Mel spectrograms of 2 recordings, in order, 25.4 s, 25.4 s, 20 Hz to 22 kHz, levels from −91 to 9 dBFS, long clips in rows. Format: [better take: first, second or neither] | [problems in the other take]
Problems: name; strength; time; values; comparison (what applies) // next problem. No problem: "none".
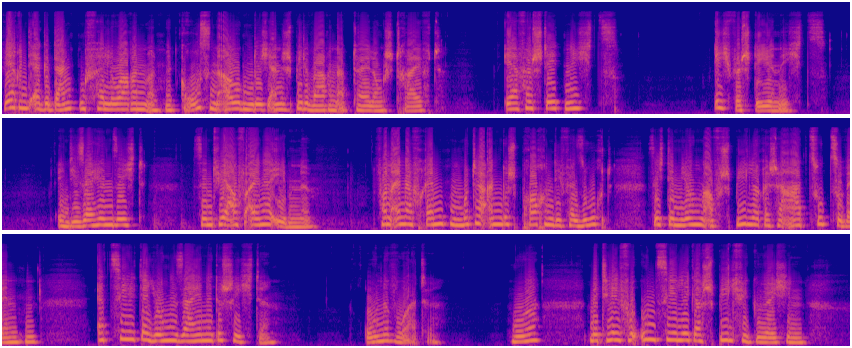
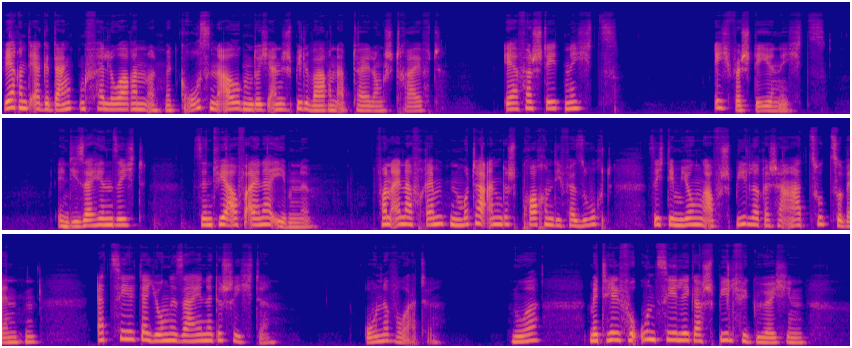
second | distortion; heavy; 6 dB below the speech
